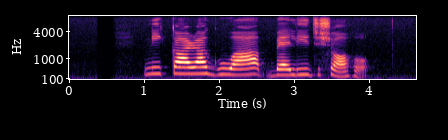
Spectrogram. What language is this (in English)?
Bangla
